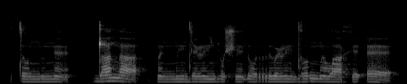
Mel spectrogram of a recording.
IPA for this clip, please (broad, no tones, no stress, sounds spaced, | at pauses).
t ɤ ŋ ɯ ŋ ɛ̃ | ɖ a n̪ a | p ɛ̃ ŋ͡m ĩ d i ɭ ĩ ʎ o ʃ ẽ ɗ o r ɯ ɭ ĩ d ɤ ŋ͡m ĩ lˠ a x e ʔ ɛ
